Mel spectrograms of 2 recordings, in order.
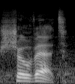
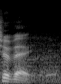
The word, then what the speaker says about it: Chauvet: I can remember is a pronounced Chauvet or show vet it's pronounced chivay it's brown survey do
